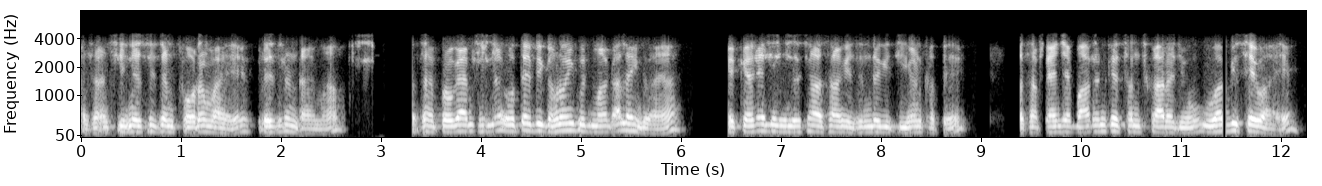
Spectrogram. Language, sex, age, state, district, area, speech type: Sindhi, male, 60+, Delhi, South Delhi, urban, conversation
